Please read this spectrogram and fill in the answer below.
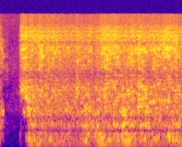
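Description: Faint steady whir of a room air conditioner running, after a brief dropout to silence at the very start.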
